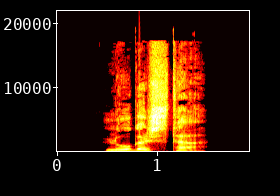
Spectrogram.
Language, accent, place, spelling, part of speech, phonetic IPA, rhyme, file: German, Germany, Berlin, logischster, adjective, [ˈloːɡɪʃstɐ], -oːɡɪʃstɐ, De-logischster.ogg
- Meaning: inflection of logisch: 1. strong/mixed nominative masculine singular superlative degree 2. strong genitive/dative feminine singular superlative degree 3. strong genitive plural superlative degree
